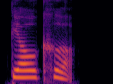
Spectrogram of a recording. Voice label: "雕刻", Chinese

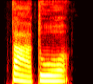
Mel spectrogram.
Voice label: "大多", Chinese

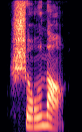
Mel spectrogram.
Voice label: "首脑", Chinese

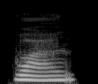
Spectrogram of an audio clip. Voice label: "碗", Chinese

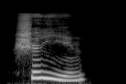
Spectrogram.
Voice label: "呻吟", Chinese

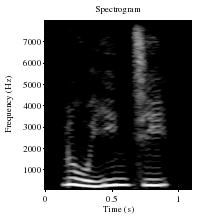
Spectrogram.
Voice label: "录音机", Chinese

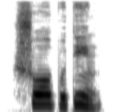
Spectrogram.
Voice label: "说不定", Chinese

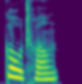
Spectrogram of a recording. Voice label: "构成", Chinese

